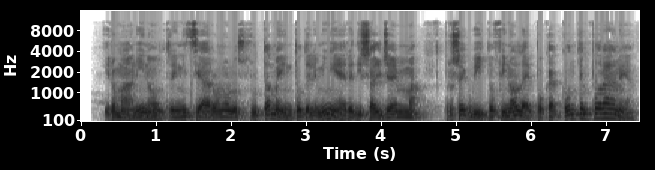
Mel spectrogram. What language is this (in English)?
Italian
